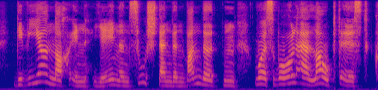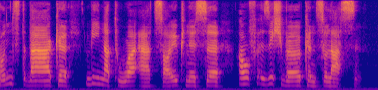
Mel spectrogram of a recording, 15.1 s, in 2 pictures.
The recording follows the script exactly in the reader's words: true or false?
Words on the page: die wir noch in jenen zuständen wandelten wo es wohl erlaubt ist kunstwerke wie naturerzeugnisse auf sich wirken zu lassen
true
